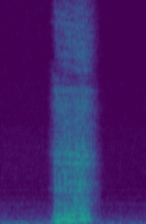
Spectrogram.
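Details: A single sharp, explosive wet sneeze onto a mirror, lasting about half a second.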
